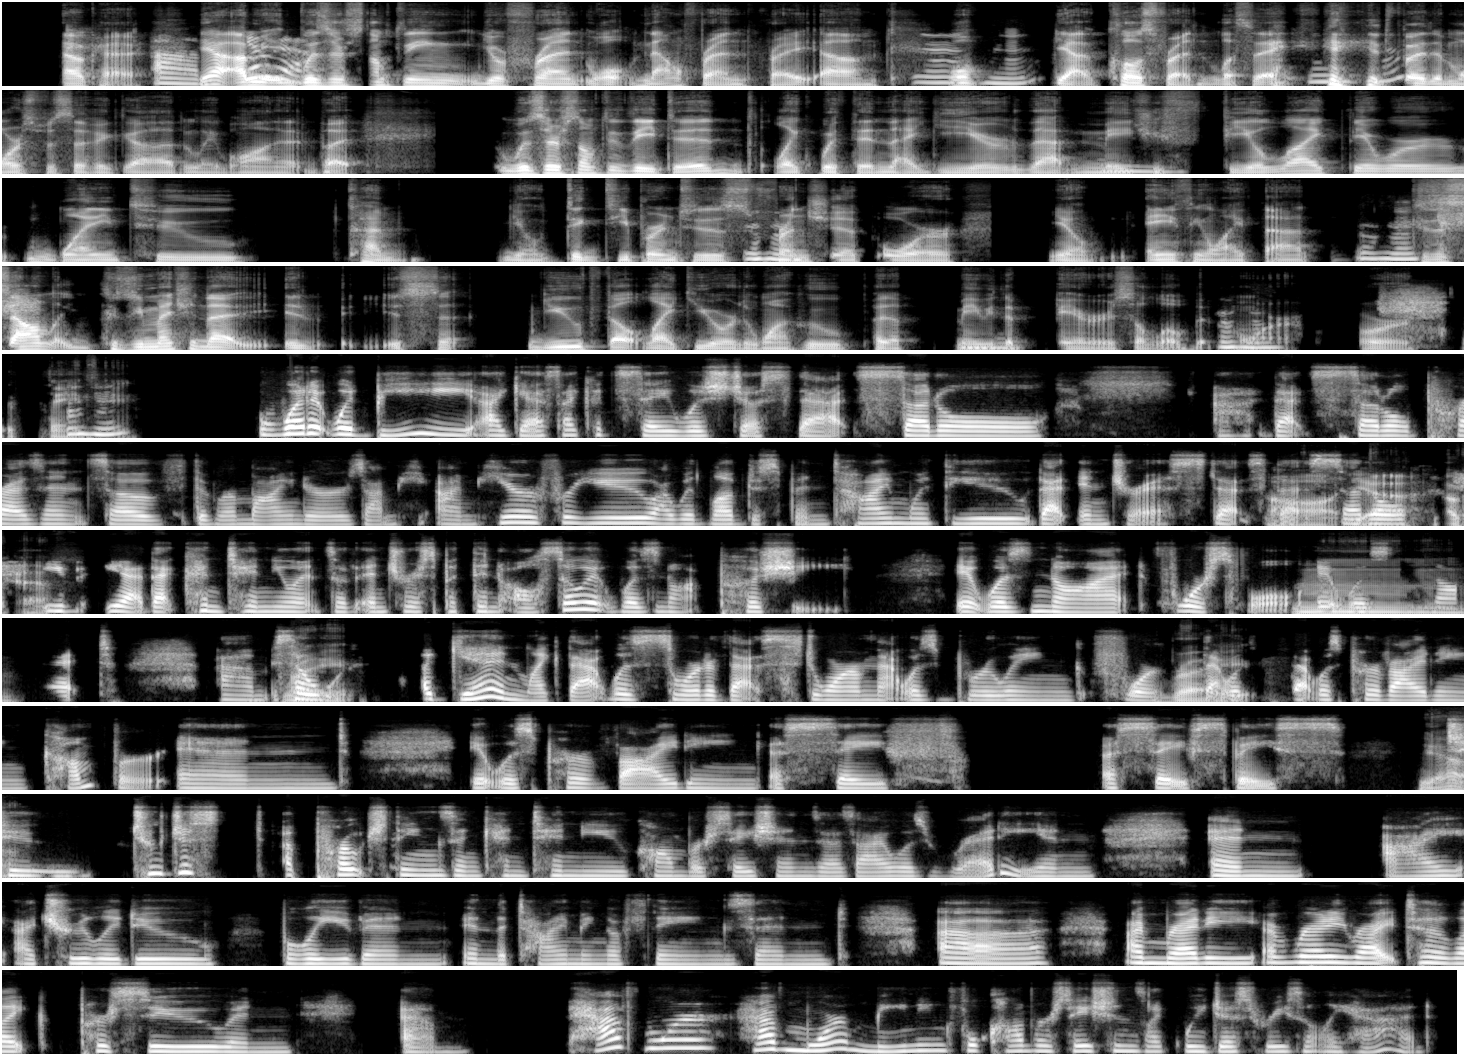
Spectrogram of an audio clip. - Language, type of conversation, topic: English, advice, How can I express gratitude and deepen my friendship after a meaningful conversation?
- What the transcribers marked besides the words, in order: laughing while speaking: "say"; other background noise; drawn out: "Mm"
